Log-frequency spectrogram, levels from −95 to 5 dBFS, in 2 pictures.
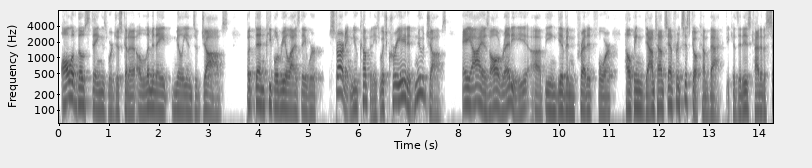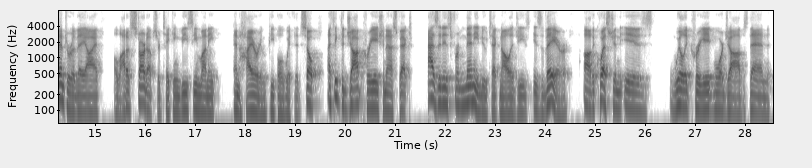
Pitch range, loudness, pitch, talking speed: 95-120 Hz, -32 LUFS, 105 Hz, 185 wpm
